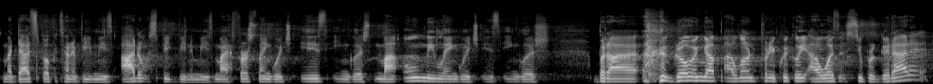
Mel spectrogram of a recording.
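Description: Bright-voiced man preaching in a hall. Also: mid-range voice, fairly even intonation, a little fast. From Oklahoma, USA. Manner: chatty, joking, asides to the crowd. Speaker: pastor. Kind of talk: casual sermon in a church gathering. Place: large church hall. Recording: long reverb of a large hall.

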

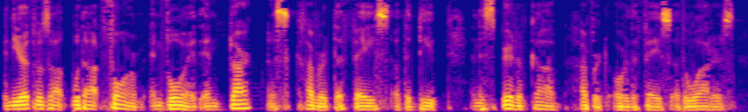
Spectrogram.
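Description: Man with a dull, husky voice. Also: low-pitched, steady tone, a little fast, mellow, no echo. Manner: conversational, asks the congregation questions. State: congested from a cold-like ailment after a tooth extraction. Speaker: pastor. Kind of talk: sermon.

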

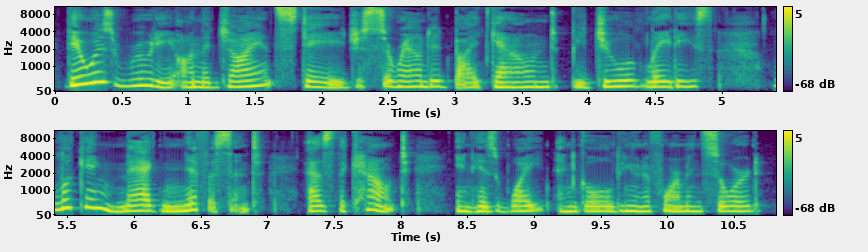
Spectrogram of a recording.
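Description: An older American woman reading a scripted personal story, gentle and reflective, as a feature presenter. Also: medium pitch, vocal fry, dry recording, clean studio sound. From United States.

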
